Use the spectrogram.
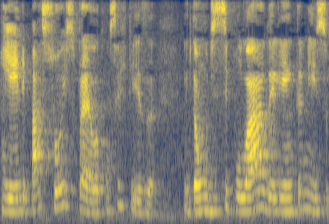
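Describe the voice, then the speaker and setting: A woman with a fairly low pitch speaks over noticeable background noise, with audible room echo. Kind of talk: devotional teaching. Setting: livestream.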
